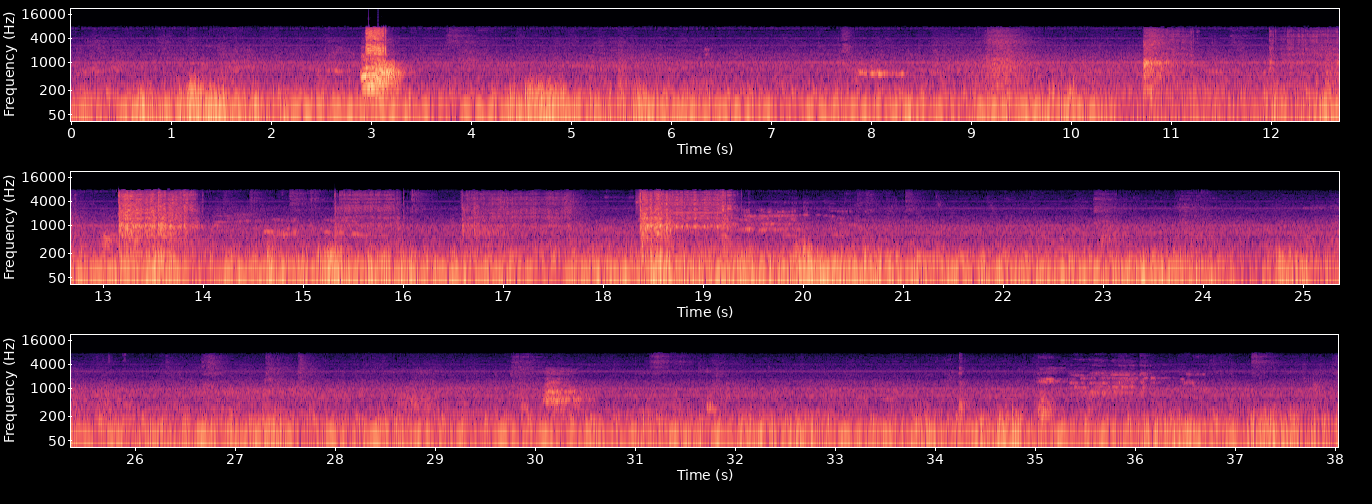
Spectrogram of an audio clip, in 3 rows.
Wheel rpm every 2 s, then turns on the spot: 0, 0, 0, 0, 0, 10, 60, 10, 30, 50, 0, 0, 0, 0, 0, 0, 0, 0, 0.
none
